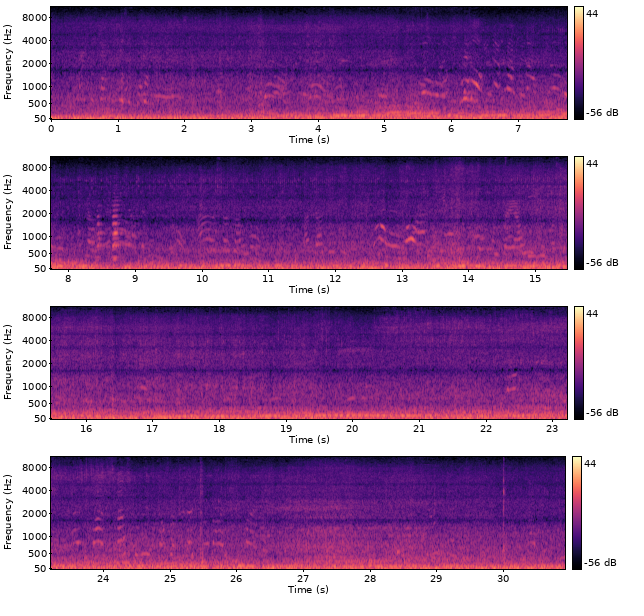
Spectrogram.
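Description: Several vintage car engines idling with a steady low rumble, under scattered distant chatter of voices.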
